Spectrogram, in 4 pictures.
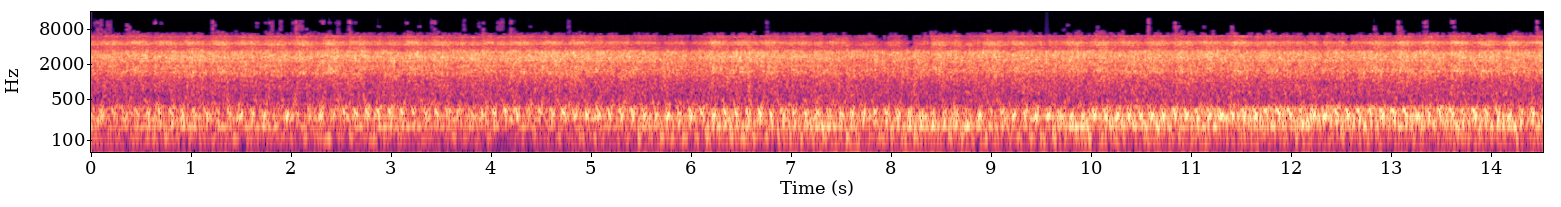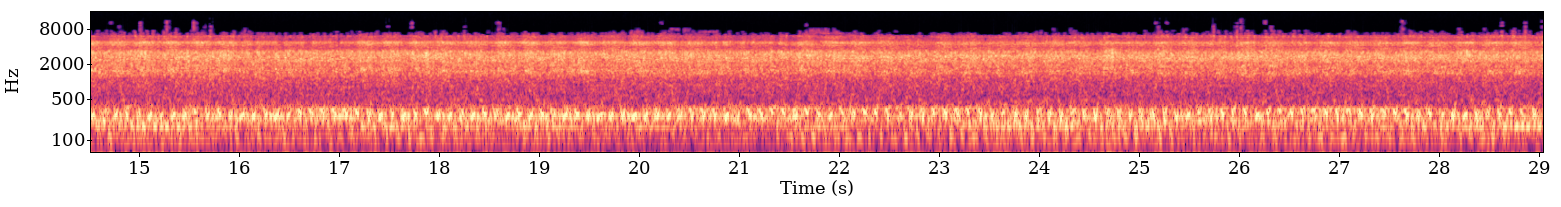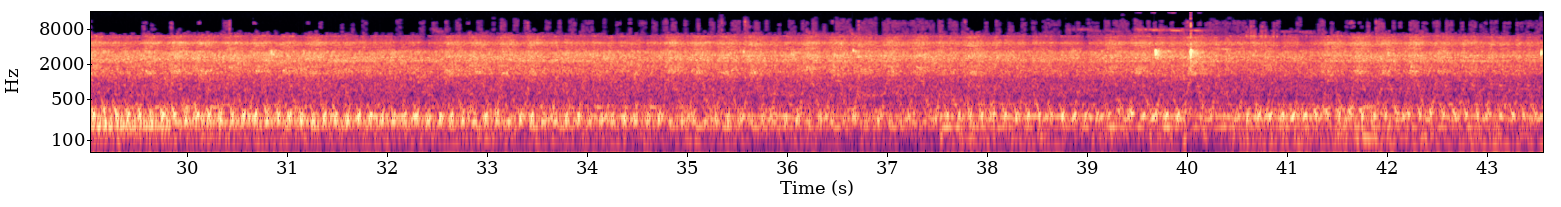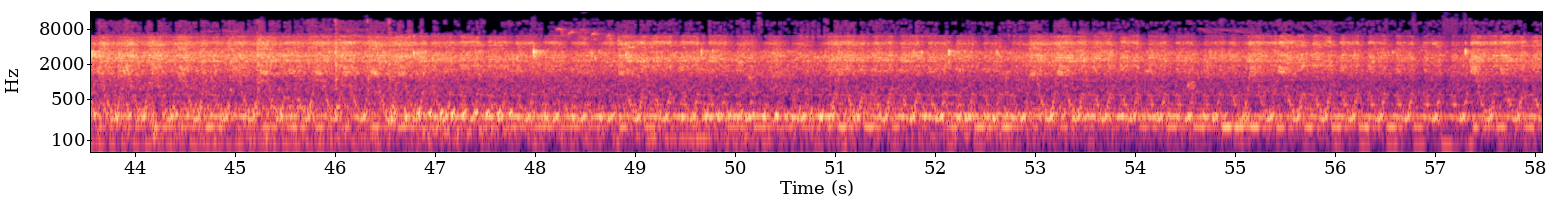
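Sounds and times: low rumbling noise drone: 0.0 - 58.0.

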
